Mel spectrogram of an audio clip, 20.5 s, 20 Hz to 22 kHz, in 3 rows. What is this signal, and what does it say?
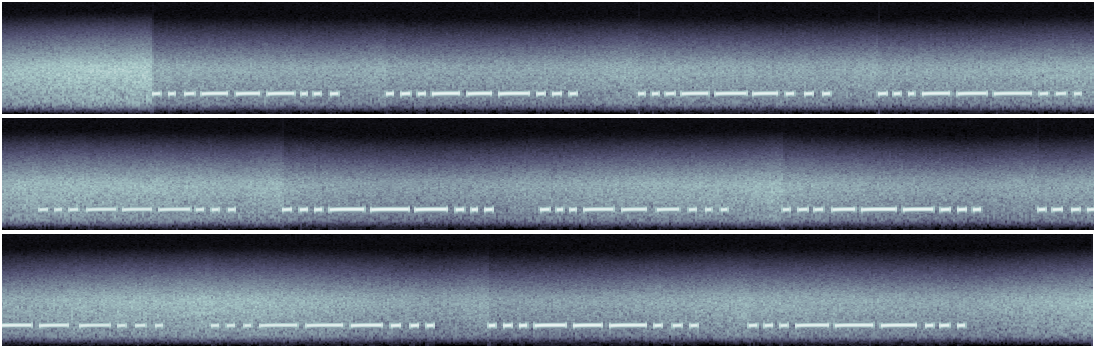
Morse code, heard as a keyed tone, hand-sent with a straight key, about 25 wpm, 680 Hz, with radio static. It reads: <SOS> <SOS> <SOS> <SOS> <SOS> <SOS> <SOS> <SOS> <SOS> <SOS> <SOS> <SOS>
